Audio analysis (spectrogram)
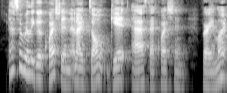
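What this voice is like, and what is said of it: South Florida accent, slight British traces. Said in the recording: “I'm from South Florida. That's where this accent come from. And sometimes people will be like, sound like maybe you from New York ... you might hear a little something going on, but I'm from the UK”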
